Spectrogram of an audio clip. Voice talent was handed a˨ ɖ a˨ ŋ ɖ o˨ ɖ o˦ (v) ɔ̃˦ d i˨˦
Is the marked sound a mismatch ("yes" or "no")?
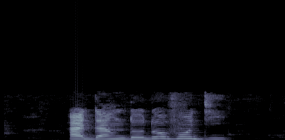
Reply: no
